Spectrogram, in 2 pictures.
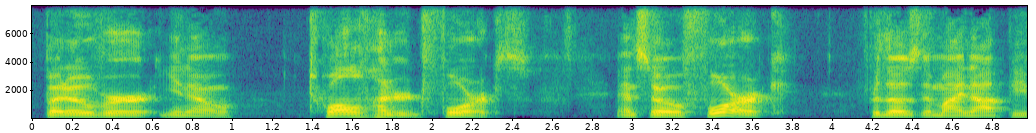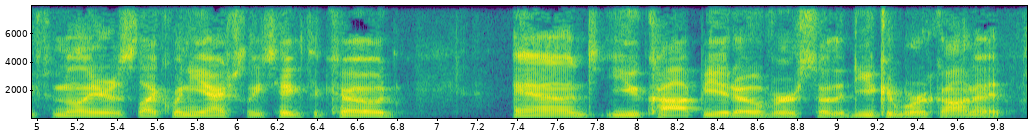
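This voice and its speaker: A male podcast host with a fairly low voice talks in a relaxed, conversational way. He recaps what his guest said and then steers toward his next question. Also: normal speed. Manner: conversational, sums up and leads into questions. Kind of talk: casual interview talk.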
